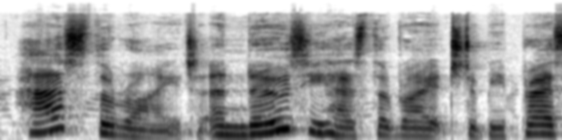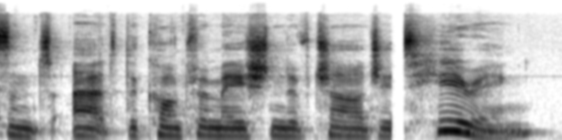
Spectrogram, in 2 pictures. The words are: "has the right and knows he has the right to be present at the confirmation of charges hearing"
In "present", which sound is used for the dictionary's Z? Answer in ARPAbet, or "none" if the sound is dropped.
Z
